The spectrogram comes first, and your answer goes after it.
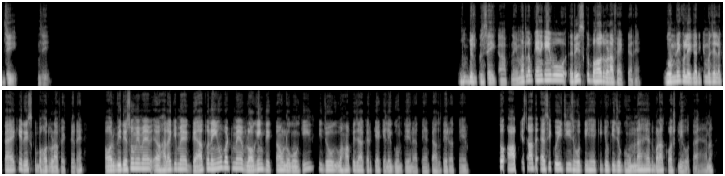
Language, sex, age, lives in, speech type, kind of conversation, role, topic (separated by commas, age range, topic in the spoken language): Hindi, male, 25-29, India, conversation, podcast, host, Solo travel shuru karna ho to sabse pehla step aap kya recommend karenge?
